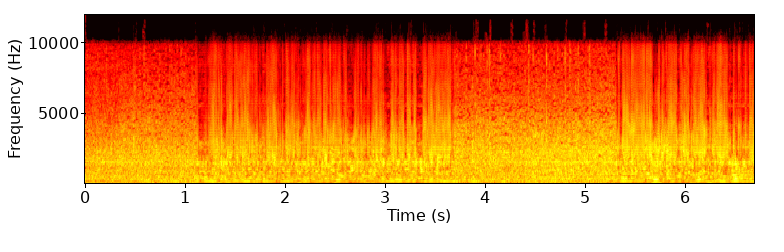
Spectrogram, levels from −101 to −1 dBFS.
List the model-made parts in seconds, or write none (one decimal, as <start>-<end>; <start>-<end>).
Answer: 1.1-3.7; 5.3-6.7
